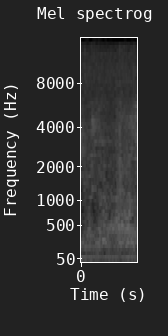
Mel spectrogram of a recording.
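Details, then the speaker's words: Stethoscope auscultation of the rumen over a cow's left flank during an exam (temperature 39 °C, normal). A brief crackling rustle like crumpled paper: a normal rumen contraction. "On entend ici les contractions du rumen. C'est comme du papier qui est comme bouchonné."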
